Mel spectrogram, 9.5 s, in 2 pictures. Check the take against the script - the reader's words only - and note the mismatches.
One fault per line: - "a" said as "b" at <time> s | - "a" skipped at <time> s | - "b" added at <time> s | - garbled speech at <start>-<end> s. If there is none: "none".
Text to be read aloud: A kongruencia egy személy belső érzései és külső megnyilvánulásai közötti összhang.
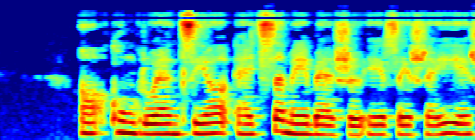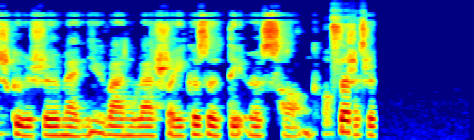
- garbled speech at 8.0-8.5 s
